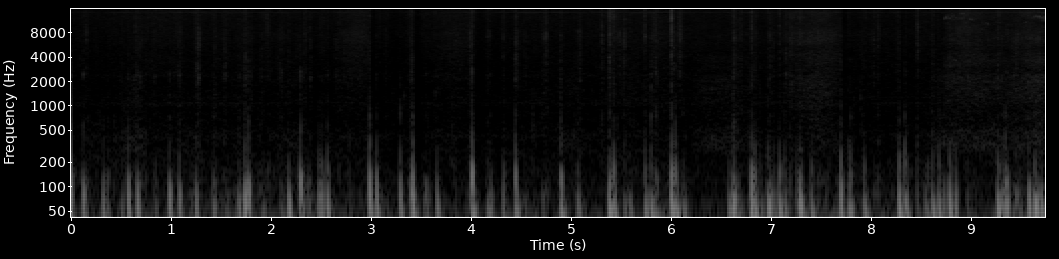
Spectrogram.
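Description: A large, soft, porous yellow synthetic foam sponge block, held in both hands close to the microphone, is softly tapped with the fingertips. The result is a rapid, uneven series of muffled, deep thumps with very short decay, like a soft throbbing pulse with almost nothing bright above it.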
